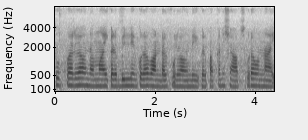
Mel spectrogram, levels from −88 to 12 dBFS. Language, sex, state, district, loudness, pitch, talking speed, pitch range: Telugu, female, Andhra Pradesh, Anantapur, -18 LUFS, 180 Hz, 190 wpm, 170-185 Hz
